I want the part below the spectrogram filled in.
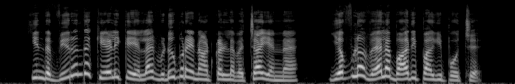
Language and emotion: Tamil, angry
